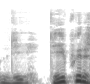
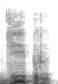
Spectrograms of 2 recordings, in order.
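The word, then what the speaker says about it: DeepL: 割にね、このディープ L じゃなくて、今度はディープルって読むらしいですね。これ、ちょ衝撃的だったんですけども、ディープ L じゃないんだっていうね、ディープル、ね。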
